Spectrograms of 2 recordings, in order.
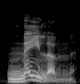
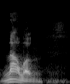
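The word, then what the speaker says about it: Nallon: and we'll hear from steve nalen or nalum depending on how you say it i've just been told off in my ear nalan the voice of mrs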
